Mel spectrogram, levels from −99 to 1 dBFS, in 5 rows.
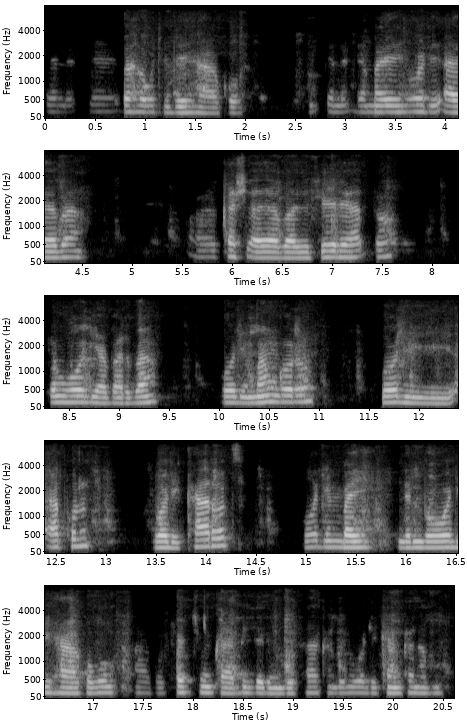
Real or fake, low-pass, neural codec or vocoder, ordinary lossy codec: fake; 7.2 kHz; codec, 44.1 kHz, 7.8 kbps, Pupu-Codec; Opus, 32 kbps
